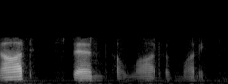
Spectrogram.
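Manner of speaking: heavy emphasis on the word not. Advising inventors about spending money, with stress on not. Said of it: "I want to emphasize the word not".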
